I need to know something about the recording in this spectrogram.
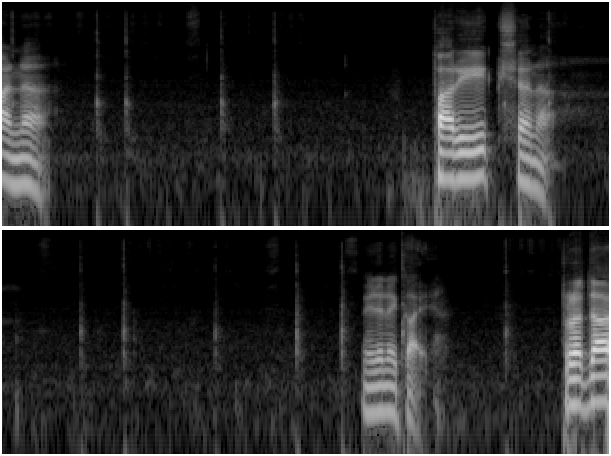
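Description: A marker taps and squeaks faintly on a whiteboard.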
